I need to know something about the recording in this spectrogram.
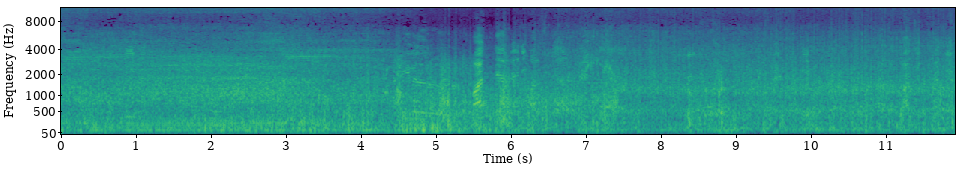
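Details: Outdoor desert market ambience with strong wind buffeting the microphone, distant engine rumble and snatches of speech.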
